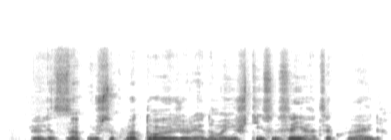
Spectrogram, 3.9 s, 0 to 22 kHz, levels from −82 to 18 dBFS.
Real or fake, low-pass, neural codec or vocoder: real; 14.4 kHz; none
